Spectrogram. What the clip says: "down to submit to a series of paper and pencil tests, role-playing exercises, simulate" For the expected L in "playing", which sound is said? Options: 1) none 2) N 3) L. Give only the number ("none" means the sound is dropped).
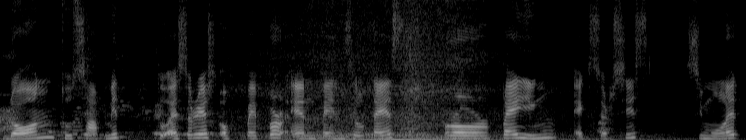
1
